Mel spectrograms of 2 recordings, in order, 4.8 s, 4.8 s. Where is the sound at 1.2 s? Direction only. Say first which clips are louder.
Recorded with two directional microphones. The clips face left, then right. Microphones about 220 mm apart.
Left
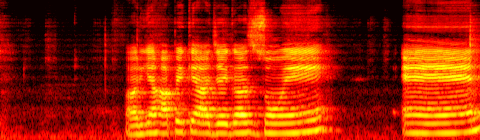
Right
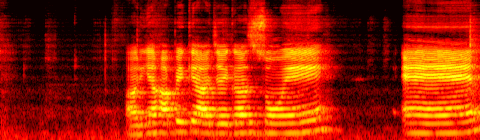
Left 3 dB; 50° left (ahead or behind).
